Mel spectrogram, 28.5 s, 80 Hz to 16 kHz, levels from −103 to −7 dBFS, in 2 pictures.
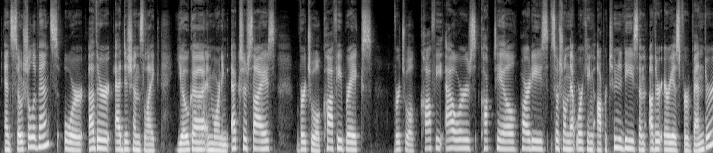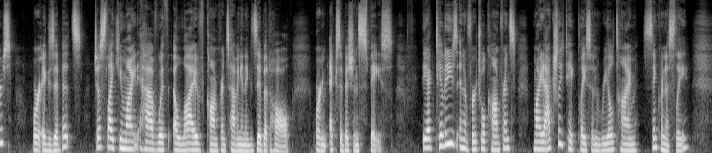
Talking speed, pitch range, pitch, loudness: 125 wpm, 155-200 Hz, 175 Hz, -21 LUFS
